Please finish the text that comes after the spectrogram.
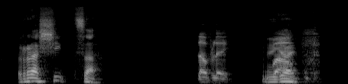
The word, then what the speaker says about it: Rashica: I looked up the pronunciation, and you're meant to roll the R. Okay. And for the C at the end, you say S. So it goes like this: Milot Rashica.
